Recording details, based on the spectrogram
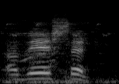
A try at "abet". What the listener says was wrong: शेड नहीं, अबेस्ट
